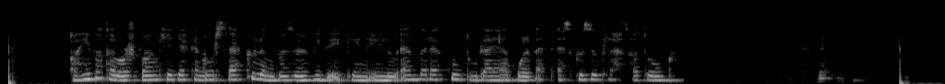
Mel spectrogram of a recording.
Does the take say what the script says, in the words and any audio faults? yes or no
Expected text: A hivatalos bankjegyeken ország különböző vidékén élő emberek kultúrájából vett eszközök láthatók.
no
